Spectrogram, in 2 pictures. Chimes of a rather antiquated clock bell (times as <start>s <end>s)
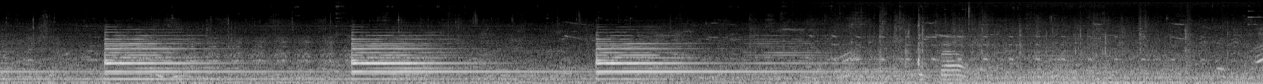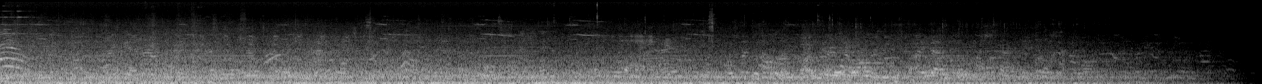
0.0s 9.1s, 12.4s 13.3s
